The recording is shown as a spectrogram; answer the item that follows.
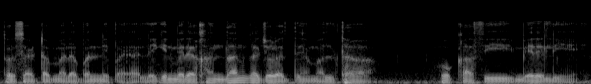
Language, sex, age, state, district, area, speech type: Urdu, male, 30-45, Delhi, Central Delhi, urban, spontaneous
